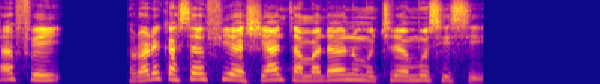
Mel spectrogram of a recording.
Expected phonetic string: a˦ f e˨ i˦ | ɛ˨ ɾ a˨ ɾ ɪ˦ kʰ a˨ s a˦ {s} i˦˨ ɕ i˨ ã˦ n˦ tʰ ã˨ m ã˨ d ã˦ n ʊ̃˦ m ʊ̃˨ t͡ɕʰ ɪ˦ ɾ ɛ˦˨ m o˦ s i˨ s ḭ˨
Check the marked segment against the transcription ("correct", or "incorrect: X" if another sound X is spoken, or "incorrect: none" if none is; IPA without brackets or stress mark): incorrect: f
